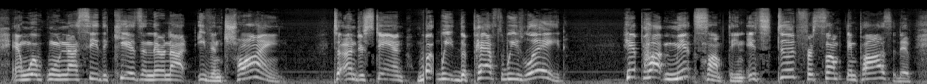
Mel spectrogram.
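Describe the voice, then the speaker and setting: Over noticeable background noise, a woman with a fairly high pitch keeps her loudness very even while her pitch swings very widely. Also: moderate pace. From Los Angeles, California (Watts, Inglewood). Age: 50s. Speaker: community activist. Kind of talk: radio talk show discussion.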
